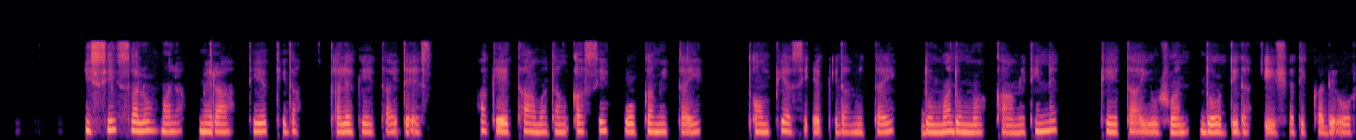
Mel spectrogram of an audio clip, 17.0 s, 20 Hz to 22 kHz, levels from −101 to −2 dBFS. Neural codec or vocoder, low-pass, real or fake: none; 7.2 kHz; real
